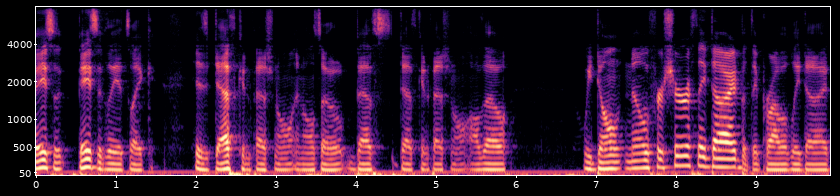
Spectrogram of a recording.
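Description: Lively intonation runs through this man's unremarkable speaking voice as he keeps a moderate pace. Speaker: podcast host. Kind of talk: casual chat.

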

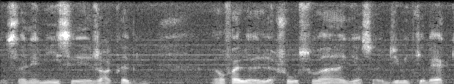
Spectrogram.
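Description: A man's very deep, low voice with a dark, mellow tone, at a very slow pace. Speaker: podcaster, former event worker. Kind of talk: casual monologue. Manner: halting, many hesitations.

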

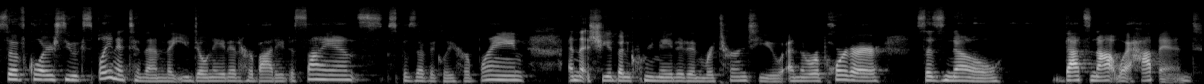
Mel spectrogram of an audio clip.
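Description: A plain, everyday voice with ordinary pitch variation comes through on a very clean recording with a silent background. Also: woman, fairly low pitch for a woman. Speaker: podcast host and storyteller. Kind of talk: campfire-style true-crime storytelling, ghost story narration. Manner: hushed, slow and suspenseful, directly addressing listeners.

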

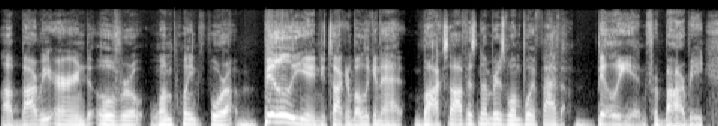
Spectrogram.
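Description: A man with a normal speaking voice at medium pitch talks at a moderate pace with ordinary pitch variation, very even loudness, hardly any pauses, and a dry, close sound with no echo. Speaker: radio host. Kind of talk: casual radio banter. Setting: studio.

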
